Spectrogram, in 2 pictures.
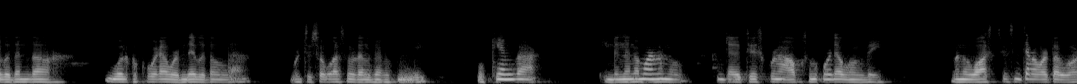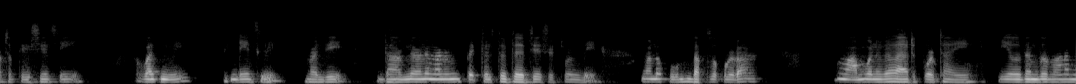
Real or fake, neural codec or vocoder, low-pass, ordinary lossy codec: fake; codec, 16 kHz, 0.5 kbps, X-Codec, HuBERT features, trained on general audio; none; none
